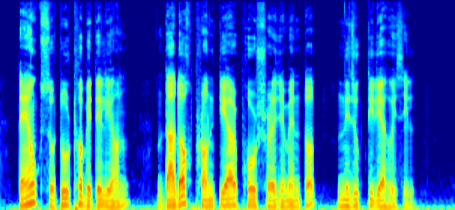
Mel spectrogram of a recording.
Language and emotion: Assamese, neutral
